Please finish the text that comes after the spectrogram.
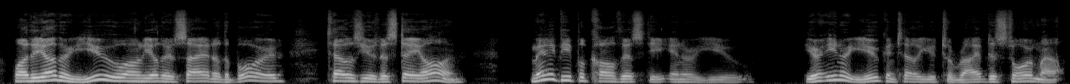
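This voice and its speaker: A man reading his own motivational audiobook chapter in an informal, folksy and emphatic conversational way. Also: mid-range voice.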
